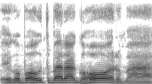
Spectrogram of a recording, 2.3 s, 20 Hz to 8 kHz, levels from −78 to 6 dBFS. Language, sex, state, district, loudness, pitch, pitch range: Bhojpuri, male, Uttar Pradesh, Ghazipur, -13 LUFS, 175 Hz, 145-180 Hz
